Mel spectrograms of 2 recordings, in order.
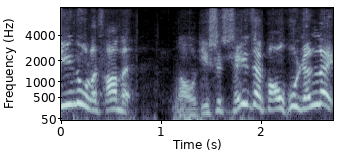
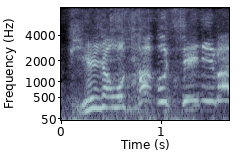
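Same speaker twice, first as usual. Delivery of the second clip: taunting shout; 10 semitones higher than usual. Acted. Villain goads the heroes.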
